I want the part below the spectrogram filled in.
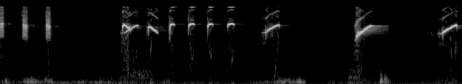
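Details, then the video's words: Scarlet-headed flowerpecker, called kemade, singing as a tutor and lure bird: three high ticks, then a quick run of sharp clipped notes and several thin rising whistled slurs, with quiet gaps between. "suara burung kemade atau cabe cabean gacor cocok untuk pikat dan Masteran"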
